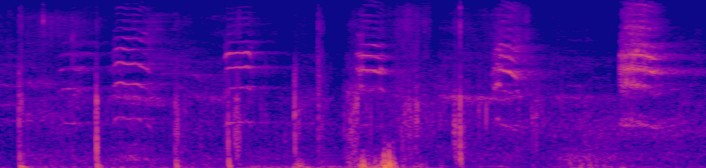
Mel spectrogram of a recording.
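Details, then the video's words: Cockatoos flying around in forest near Jarrahdale give harsh, raspy screeches, about five spaced out, probably alerting others to a walker; footsteps and scuffing sound on the track. "Screeching you can hear in the background are the cockatoos. Flying around,"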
